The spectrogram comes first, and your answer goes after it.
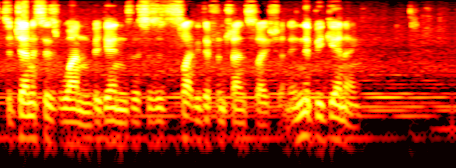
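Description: A man speaks in a very deep, low voice at a moderate pace. The sound is dry with no echo, and music plays in the background. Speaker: devotional host. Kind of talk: devotional reflection. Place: car. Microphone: phone near.

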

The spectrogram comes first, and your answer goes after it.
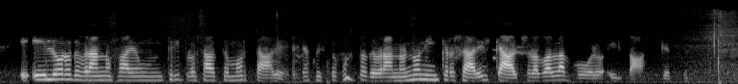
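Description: The speaker has a plain, everyday voice with ordinary pitch variation. There are hardly any pauses, and loudness swings widely. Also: woman, medium pitch for a woman, fairly quick pace. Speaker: sports event organizer. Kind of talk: interview. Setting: outdoors.

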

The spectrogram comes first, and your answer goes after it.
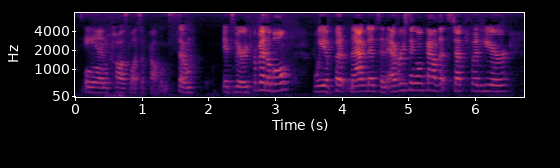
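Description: The speech moves at a fairly quick pace with ordinary pitch variation and audible room echo. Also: woman. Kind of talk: tutorial. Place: open country. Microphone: camera far.

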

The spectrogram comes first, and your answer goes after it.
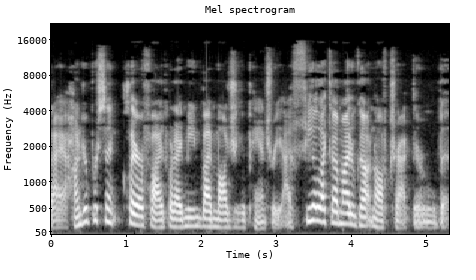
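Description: A woman with an American accent, vocal fry, very wide pitch swings and a fairly quick pace. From South Texas (San Antonio). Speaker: budget meal planner. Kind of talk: casual chat. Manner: animated.

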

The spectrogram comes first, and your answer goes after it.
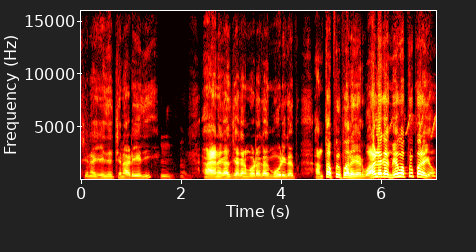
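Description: This man has a plain, everyday voice, fairly high in pitch, with lively intonation. His loudness swings widely, and the sound is dry and close with no echo. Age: 60s. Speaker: farmer. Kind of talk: street interview answer. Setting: outdoors.

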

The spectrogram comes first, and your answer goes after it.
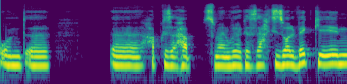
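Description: His tone is dark and mellow. Behind him, the background stays quiet. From Iran, raised in Germany from childhood. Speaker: screenwriter and activist; podcast guest. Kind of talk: casual interview conversation. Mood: calm narrating a dream. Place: home room. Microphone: studio mic.

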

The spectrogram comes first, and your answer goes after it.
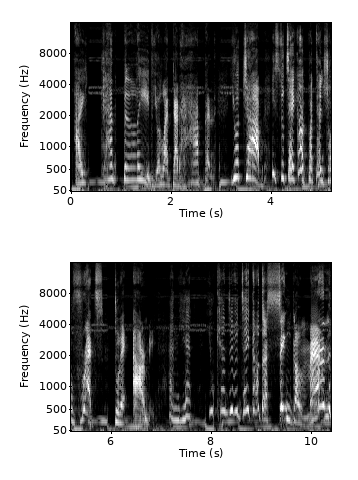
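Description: A female-sounding cartoonish character voice speaks at a moderate pace. Clear background noise runs underneath. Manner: angry, ranting, defensive.

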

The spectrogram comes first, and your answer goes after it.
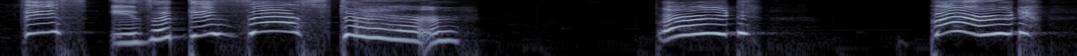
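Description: A woman's put-on character voice, extremely high and bright, sharp in tone, with big pitch swings at a very slow pace over faint music in the background.

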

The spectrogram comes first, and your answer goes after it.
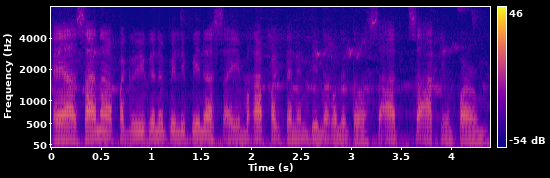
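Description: A man with a fairly high pitch talks at a very fast pace with ordinary pitch variation, the sound dry with no echo and light background noise behind him. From Philippines. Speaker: gardening vlogger, overseas Filipino worker; home gardener vlogger. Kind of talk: casual tutorial vlog; casual vlog tutorial. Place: garden. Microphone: phone near.

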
